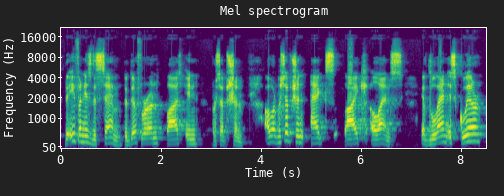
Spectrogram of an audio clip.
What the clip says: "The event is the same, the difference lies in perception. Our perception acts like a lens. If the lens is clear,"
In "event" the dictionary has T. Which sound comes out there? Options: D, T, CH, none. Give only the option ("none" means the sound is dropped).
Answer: none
